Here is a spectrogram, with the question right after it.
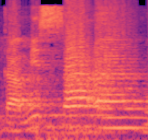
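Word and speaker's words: Kamis sa'ah (كم الساعة): Contohnya ditambah ya kam as-sa'ah, bacanya gimana? Kamis sa'ah.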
